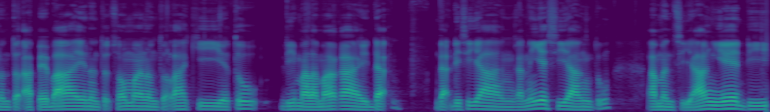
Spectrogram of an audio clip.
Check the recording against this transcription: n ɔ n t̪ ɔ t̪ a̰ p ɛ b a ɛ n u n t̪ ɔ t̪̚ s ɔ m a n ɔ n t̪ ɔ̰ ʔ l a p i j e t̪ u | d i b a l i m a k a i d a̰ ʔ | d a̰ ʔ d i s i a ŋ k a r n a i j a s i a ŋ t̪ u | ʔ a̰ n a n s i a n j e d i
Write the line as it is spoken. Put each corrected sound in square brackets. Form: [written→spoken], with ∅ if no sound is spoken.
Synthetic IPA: n ɔ n t̪ ɔ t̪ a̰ p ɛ b a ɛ n [u→ɔ] n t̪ ɔ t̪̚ s ɔ m a n ɔ n t̪ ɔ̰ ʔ l a [p→k] i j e t̪ u | d i [b→m] a l [i→a] m a k a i d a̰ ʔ | d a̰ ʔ d i s i a ŋ k a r n a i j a s i a ŋ t̪ u | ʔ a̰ [n→m] a n s i a [n→ŋ] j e d i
